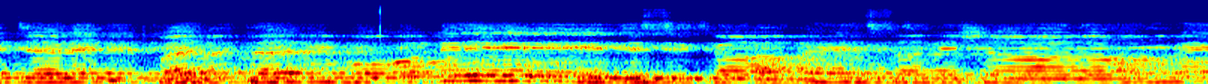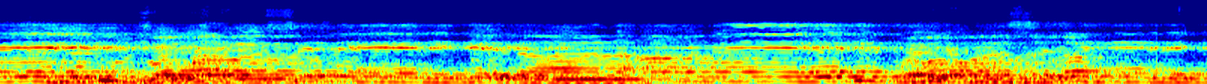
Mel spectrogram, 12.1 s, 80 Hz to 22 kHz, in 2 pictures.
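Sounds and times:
man chanting unaccompanied: 0.0s - 12.0s.

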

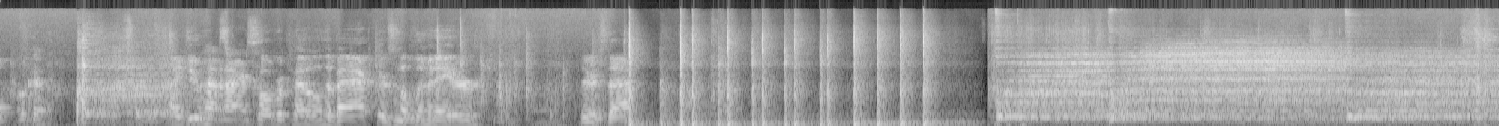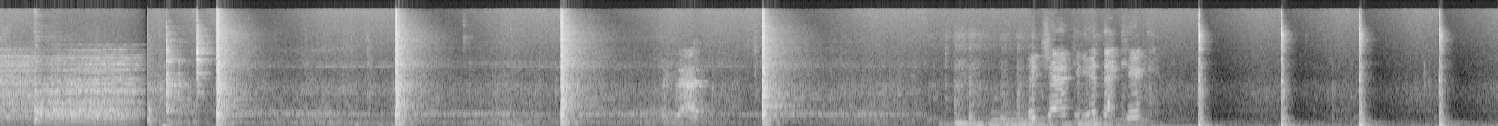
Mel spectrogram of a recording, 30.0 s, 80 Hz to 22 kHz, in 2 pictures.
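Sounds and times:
drum strokes: 0.8s - 2.1s, 6.3s - 29.6s
cymbals ringing: 9.9s - 16.5s, 17.1s - 27.0s.

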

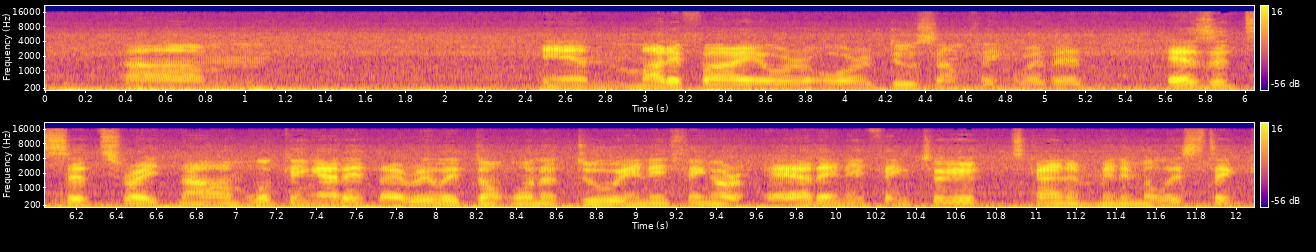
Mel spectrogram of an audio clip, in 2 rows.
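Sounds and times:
low rumble inside car cabin: 0.0s - 12.0s
man saying uh: 0.4s - 1.2s, 2.5s - 12.0s.

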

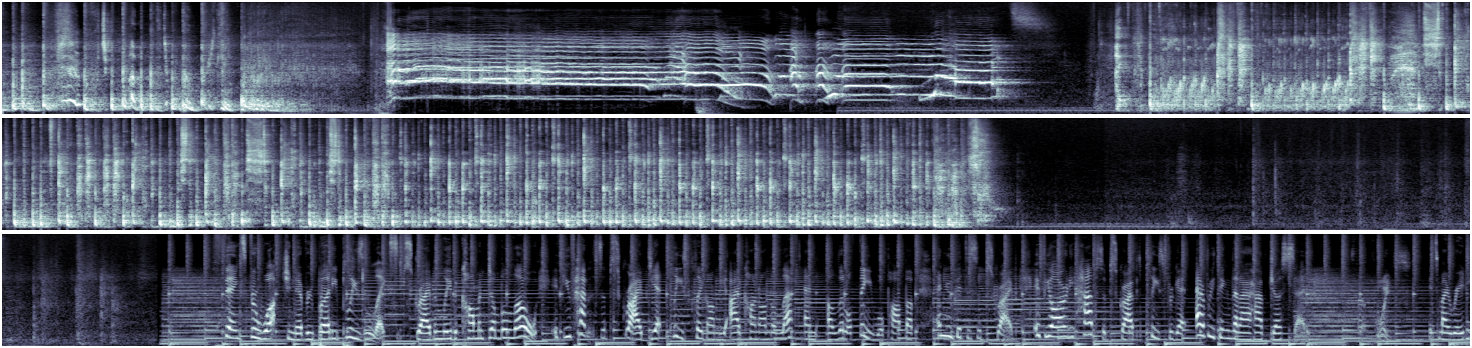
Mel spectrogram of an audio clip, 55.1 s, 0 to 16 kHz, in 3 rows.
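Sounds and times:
human beatboxing: 0.0s - 4.6s, 13.7s - 31.0s, 40.8s - 52.8s, 53.8s - 55.0s
voices holding high shout: 4.8s - 12.6s
continuous low hum: 9.7s - 38.7s.

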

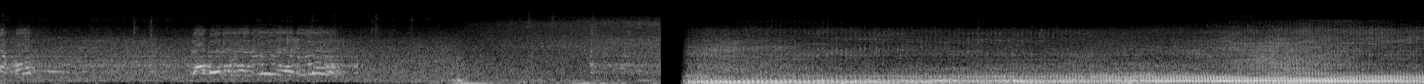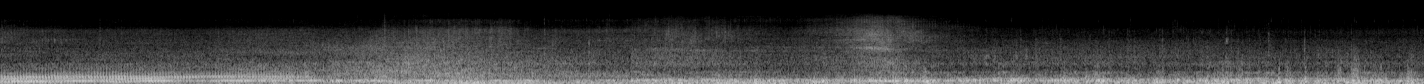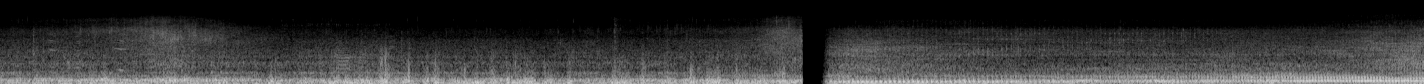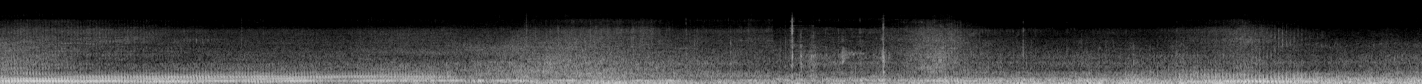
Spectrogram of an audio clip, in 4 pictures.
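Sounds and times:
wet road noise: 0.0s - 56.9s
wind rush: 4.4s - 56.9s
motorcycle engine passing: 18.2s - 24.8s, 35.5s - 52.8s, 54.1s - 56.7s.

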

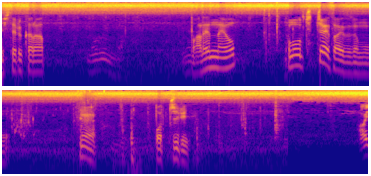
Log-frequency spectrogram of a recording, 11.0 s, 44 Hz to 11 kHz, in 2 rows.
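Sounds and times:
cicadas chorus: 0.0s - 11.0s.

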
